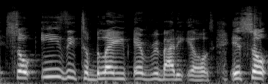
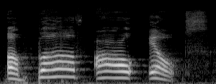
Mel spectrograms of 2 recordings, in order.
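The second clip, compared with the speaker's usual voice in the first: "Above all else" raised and drawn out very slowly; emphatic repetition; 4 semitones higher, much slower than usual. Real, not acted. Preacher repeats the verse again, drawn-out emphasis on "Above all else". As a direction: ring out each word of "Above all else", long and high.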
